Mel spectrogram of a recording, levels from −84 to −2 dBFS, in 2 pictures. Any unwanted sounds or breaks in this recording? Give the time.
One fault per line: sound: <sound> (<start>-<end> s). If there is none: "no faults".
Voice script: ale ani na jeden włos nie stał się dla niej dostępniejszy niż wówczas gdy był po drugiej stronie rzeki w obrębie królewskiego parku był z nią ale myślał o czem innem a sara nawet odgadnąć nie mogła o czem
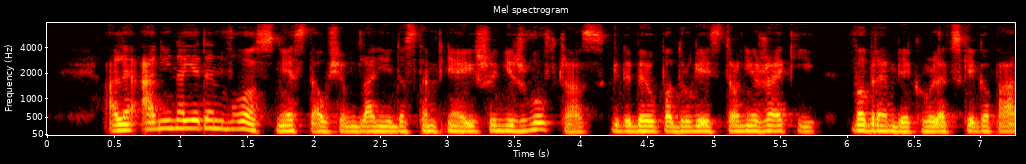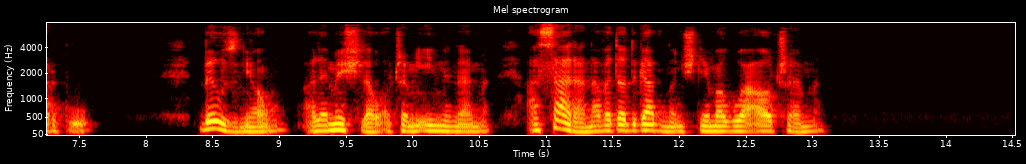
no faults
